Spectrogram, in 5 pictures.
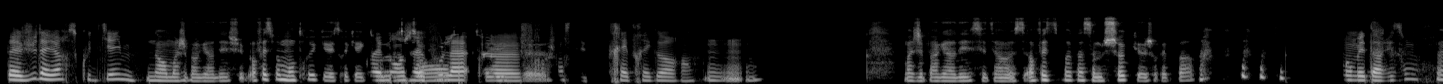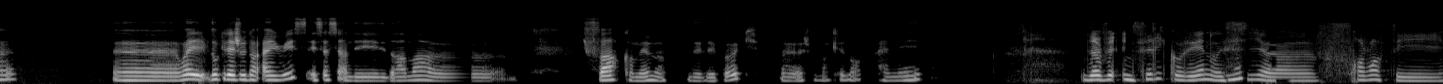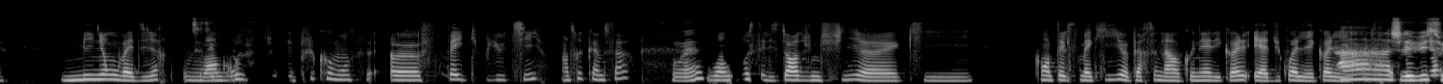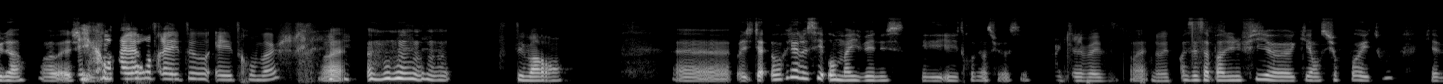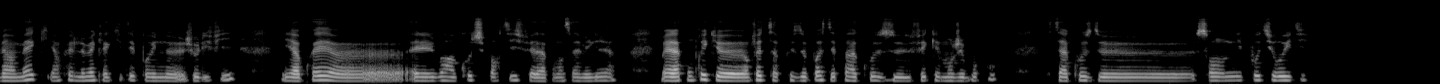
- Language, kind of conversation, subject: French, unstructured, Quelle série télé t’a vraiment marqué cette année ?
- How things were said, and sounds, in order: distorted speech; static; laugh; drawn out: "heu"; tapping; laughing while speaking: "Et quand elle rentre"; chuckle; unintelligible speech; drawn out: "de"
